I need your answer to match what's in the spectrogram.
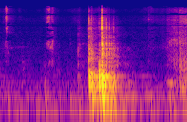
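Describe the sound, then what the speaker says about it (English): Scissors cut through crochet yarn, a few quiet snips close by with one louder crisp cut, and no talking. "Cut our yarn"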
